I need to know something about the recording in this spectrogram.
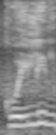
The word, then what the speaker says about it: Guilin: GUILIN लिखा जाता है, इस शहर का नाम है, बट इसको कहते हैं आपका शायद प्रोनाउंसिएशन जो है आपका कुइलिन करके शहर है, वहाँ निकल रहे हैं हम।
